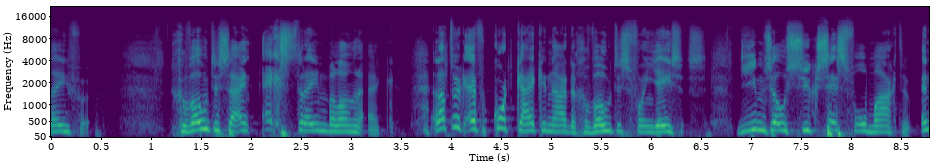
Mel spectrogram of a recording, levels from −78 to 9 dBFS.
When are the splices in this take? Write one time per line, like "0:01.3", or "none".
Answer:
none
